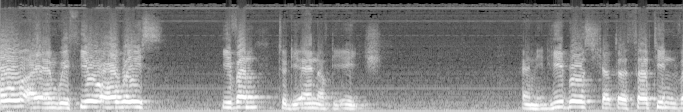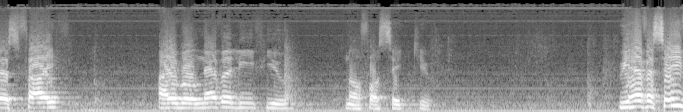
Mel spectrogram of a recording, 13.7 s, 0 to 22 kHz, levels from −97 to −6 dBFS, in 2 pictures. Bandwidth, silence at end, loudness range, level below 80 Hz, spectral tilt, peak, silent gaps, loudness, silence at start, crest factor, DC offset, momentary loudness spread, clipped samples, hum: 19.5 kHz; 0 s; 6 LU; -28 dBFS; -5.5 dB/octave; 0 dBFS; none; -7 LUFS; 0 s; 8 dB; 0.8%; 24 LU; 2%; none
